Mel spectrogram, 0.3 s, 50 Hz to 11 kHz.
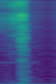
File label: deal, Card Deck; Nokia; 6260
